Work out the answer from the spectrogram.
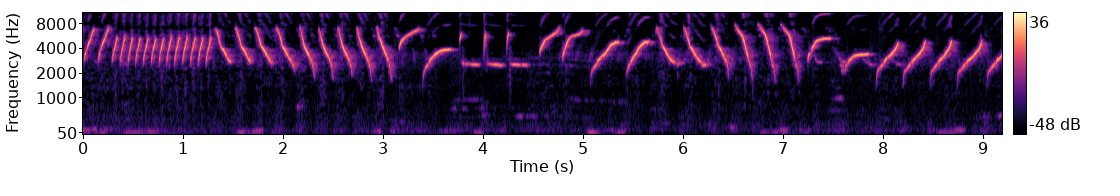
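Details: Long-rolling canary song for daily training of other birds: a fast rattling trill, then a steady stream of rapid downward-sweeping whistled notes with brief flat tones, continuous throughout.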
